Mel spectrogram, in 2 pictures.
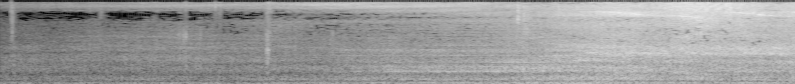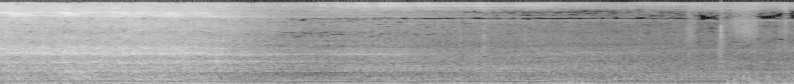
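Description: A passenger train passing close by on the main line. Its noise builds over the first few seconds, is loudest around the middle with a few steady whining tones over the rumble, then eases off as it goes by.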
